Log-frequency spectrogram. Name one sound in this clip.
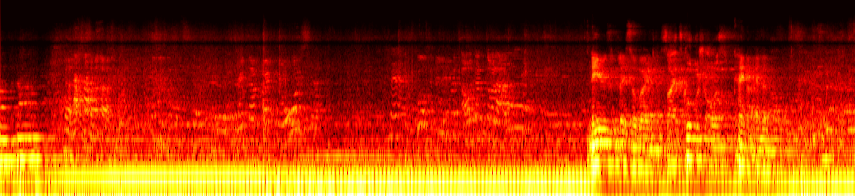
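A man speaks loudly into a microphone over a loudspeaker system, in a large echoing hall.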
